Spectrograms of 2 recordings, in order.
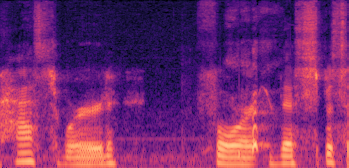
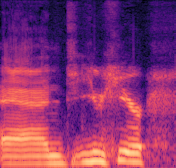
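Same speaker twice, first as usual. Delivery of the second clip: ordinary talk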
